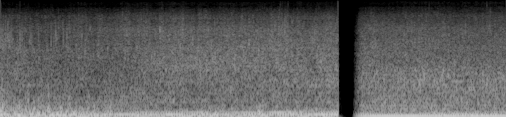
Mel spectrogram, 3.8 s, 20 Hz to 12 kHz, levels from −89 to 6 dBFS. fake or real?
real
